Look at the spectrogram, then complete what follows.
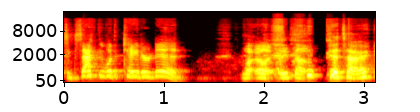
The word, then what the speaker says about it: Qatar: Qatar. Qatar. It's catering Qatar. I am not mispronouncing it. That's how it's pronounced. And if you watch one station, it's pronounced Qatar. If you watch another place, or Qatar. Like I'm not mispronouncing it. It's pronounced 3 different ways.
